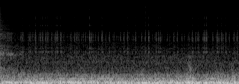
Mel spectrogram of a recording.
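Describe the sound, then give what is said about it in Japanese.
Steady low rumble of a car being driven on a morning of bad weather, a continuous engine and road drone with no breaks and no talk. “ちょっと早めに家を出て運転している”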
